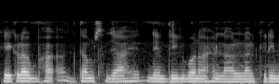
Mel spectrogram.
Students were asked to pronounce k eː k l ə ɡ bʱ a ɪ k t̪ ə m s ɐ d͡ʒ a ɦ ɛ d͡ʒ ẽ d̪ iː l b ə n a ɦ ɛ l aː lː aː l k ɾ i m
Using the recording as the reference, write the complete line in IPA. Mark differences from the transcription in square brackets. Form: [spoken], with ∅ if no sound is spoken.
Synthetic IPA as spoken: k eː k l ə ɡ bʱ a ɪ k [d̪] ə m s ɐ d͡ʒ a ɦ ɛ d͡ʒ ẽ d̪ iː l b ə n a ɦ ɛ l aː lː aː l k ɾ i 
